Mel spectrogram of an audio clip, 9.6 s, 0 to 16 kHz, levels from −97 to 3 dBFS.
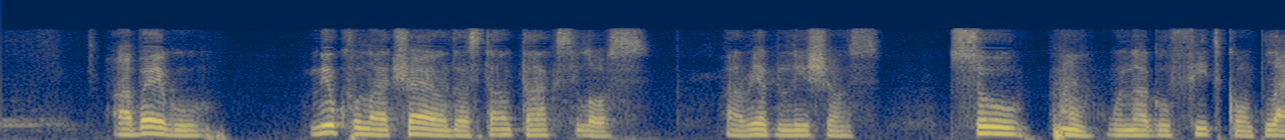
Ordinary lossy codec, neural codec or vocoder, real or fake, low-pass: none; codec, 16 kHz, 1.1 kbps, Voila-Tokenizer; fake; 7.2 kHz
